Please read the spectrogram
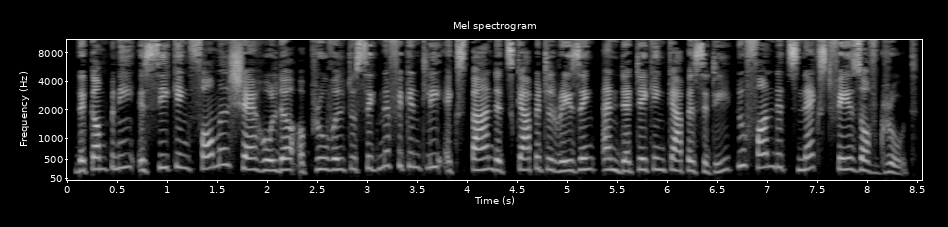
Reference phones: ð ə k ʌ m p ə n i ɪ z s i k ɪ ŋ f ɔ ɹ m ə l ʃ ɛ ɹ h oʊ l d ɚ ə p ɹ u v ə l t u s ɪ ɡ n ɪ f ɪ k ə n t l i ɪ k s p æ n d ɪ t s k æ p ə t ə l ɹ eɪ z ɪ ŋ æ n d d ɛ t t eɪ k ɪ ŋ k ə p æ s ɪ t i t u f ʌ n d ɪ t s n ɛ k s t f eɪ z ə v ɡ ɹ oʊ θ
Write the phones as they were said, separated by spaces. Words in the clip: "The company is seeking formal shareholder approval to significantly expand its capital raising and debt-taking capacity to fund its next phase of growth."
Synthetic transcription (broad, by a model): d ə k ʌ m p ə n i ɪ z s i k ɪ ŋ f ɔ ɹ m ə l ʃ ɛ ɹ h oʊ l d ɚ ə p ɹ u v ə l t u s ɪ ɡ n ɪ f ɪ k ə n t l i ɪ k s p æ n d ɪ t s k æ p ə t ə l ɹ eɪ z ɪ ŋ æ n d d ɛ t t eɪ k ɪ ŋ k ə p æ s ɪ t i t u f ʌ n d ɪ t s n ɛ k s t f eɪ z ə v ɡ ɹ oʊ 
